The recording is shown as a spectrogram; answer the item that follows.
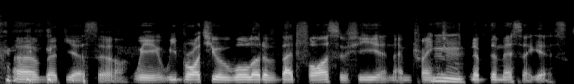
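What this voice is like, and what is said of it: French accent. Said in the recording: “The French accent, you know, covers many sins there.”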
